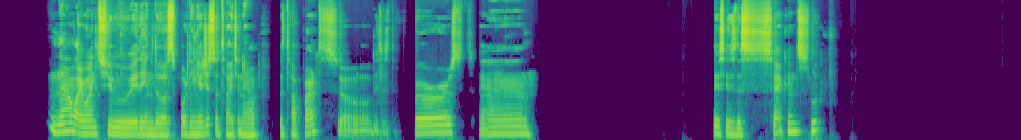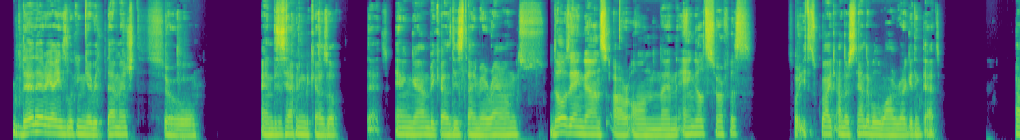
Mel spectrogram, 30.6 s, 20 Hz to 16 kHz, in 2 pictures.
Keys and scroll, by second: 1.2-3.8 typing, 11.4 q, 17.6 1, 18.1 e, 19.4-20.3 typing.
